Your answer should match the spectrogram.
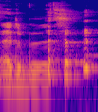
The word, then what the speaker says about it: Edibles: Edibles. Wie mit einem Ä. Ist die Aussprache.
